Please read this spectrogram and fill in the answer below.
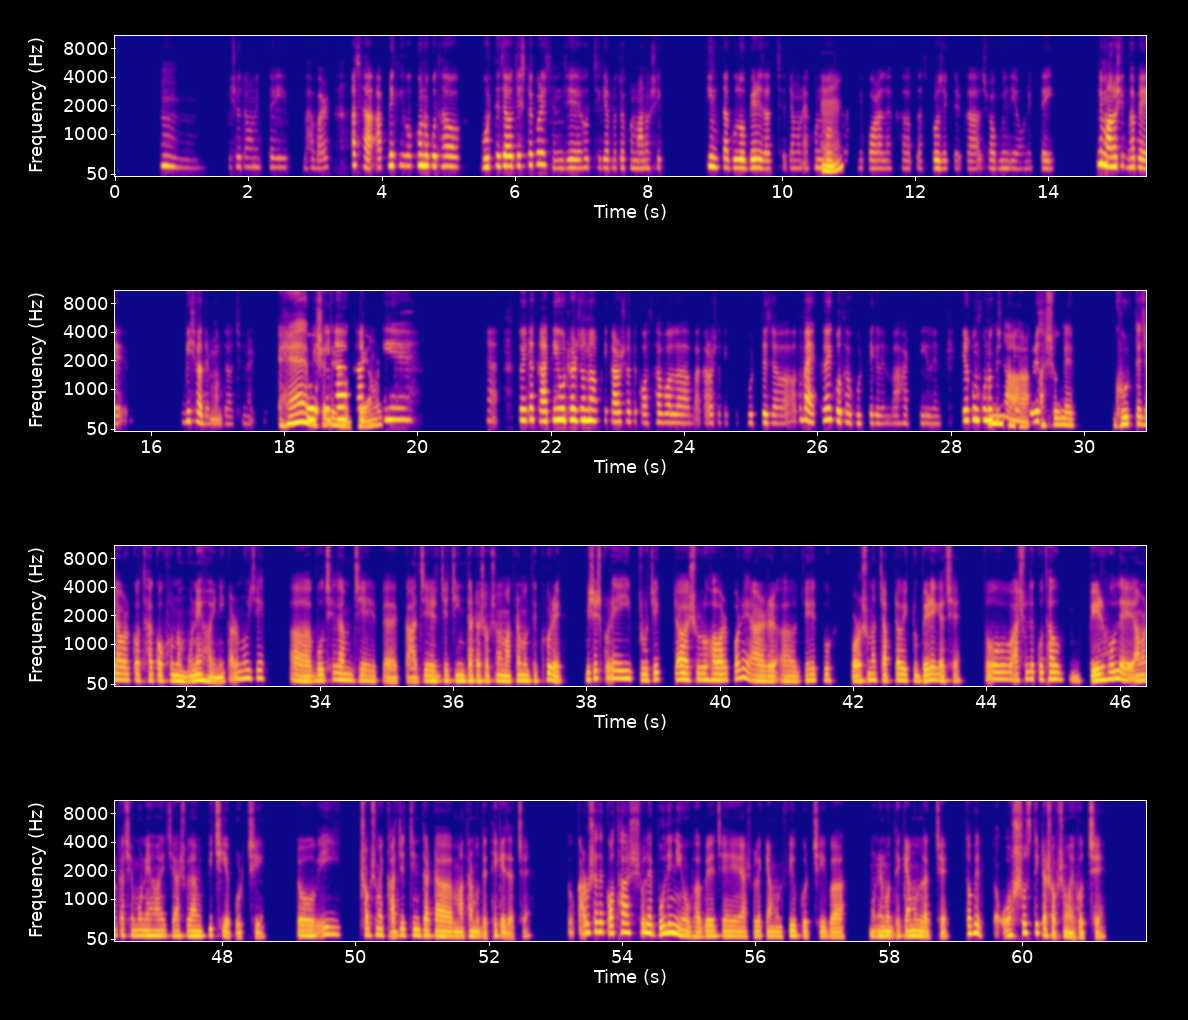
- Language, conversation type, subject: Bengali, advice, স্বাস্থ্যকর রুটিন শুরু করার জন্য আমার অনুপ্রেরণা কেন কম?
- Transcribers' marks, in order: tapping; other background noise; drawn out: "হ্যাঁ"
